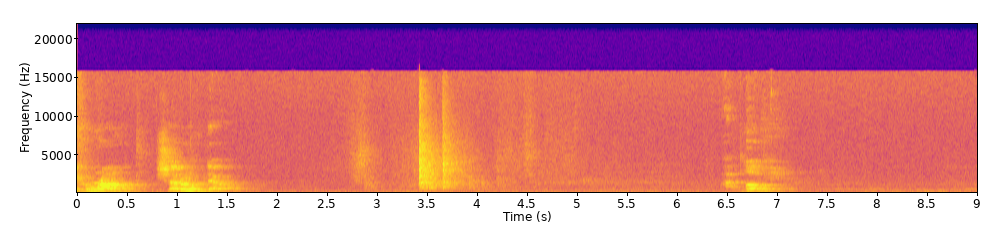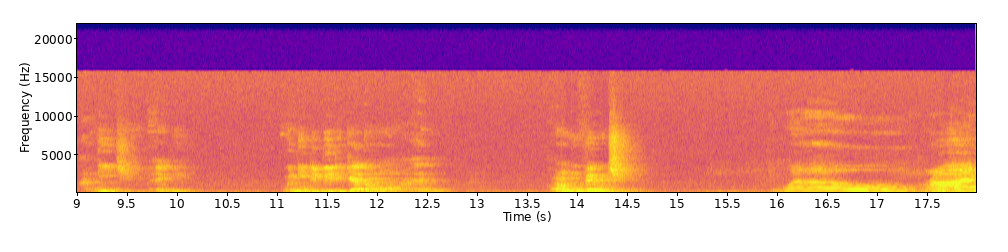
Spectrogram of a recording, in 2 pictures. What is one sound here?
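A young man speaks calmly and clearly, close by, in short bursts with pauses.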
